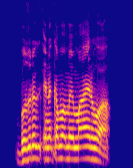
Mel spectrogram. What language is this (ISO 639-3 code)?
snd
